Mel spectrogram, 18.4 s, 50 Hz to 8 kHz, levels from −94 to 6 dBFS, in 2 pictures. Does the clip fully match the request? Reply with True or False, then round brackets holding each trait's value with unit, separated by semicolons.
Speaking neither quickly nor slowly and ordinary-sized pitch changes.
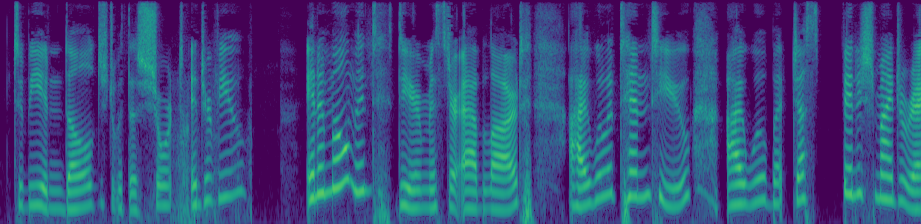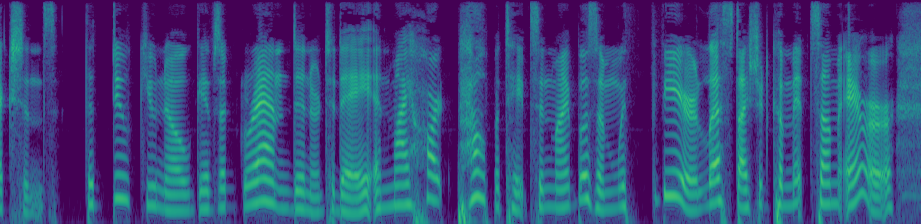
False (165 wpm; 6.4 semitones)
